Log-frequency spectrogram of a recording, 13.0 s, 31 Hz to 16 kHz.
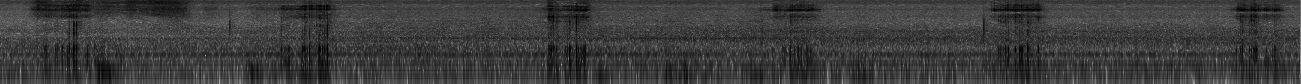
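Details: Sleeping beagle foster puppy snoring lightly: soft, regular breathing noises about every two and a half seconds, roughly 24 a minute, over a steady background hum.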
